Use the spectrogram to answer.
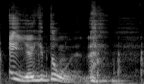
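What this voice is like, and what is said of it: Exaggerated Brooklyn accent. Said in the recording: “I used to try to do just a Brooklyn accent all the time ... atrocious”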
